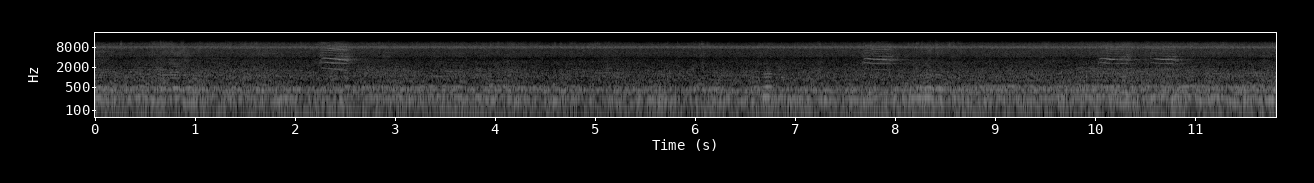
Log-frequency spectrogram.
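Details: Bees in a nuc hive started in 2017, recorded 19 September 2018: a steady, dense low hum with layered drones throughout, and three brief pairs of high, sweeping chirps near the start, middle and end.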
